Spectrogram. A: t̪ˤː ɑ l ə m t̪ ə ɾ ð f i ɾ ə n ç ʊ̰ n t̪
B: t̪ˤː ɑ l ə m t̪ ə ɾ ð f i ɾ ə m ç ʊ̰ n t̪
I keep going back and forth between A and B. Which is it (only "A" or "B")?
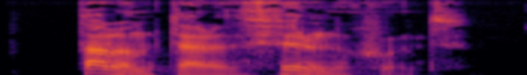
A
